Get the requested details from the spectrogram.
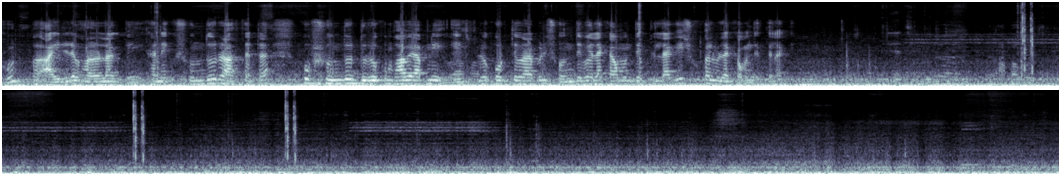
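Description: A car engine hums steadily with tyres rumbling on the road.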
